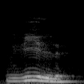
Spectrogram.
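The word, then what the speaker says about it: ville: Vil mas de novo Vitor cadê o a última letra ela não é pronunciada de novo exatamente o e também é o mesmo caso quando tá no final da palavra a gente não vai pronunciar vai ficar Vil Vil TR a gente já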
